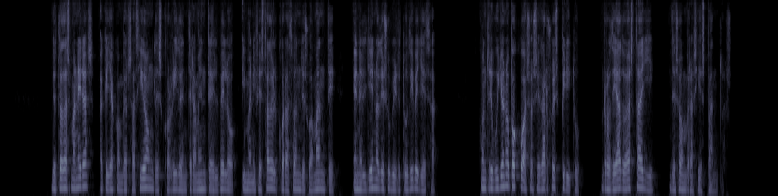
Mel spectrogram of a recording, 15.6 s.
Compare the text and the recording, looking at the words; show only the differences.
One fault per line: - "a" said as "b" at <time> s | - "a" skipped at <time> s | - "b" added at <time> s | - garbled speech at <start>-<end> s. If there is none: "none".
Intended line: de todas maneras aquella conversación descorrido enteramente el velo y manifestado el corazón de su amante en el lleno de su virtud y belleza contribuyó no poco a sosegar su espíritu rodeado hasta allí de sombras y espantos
none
